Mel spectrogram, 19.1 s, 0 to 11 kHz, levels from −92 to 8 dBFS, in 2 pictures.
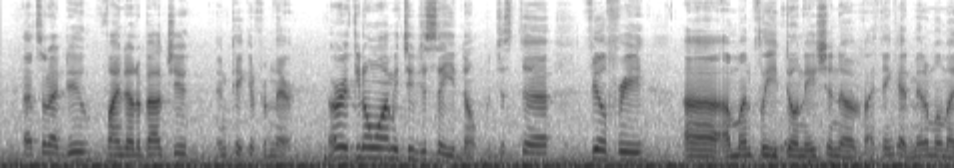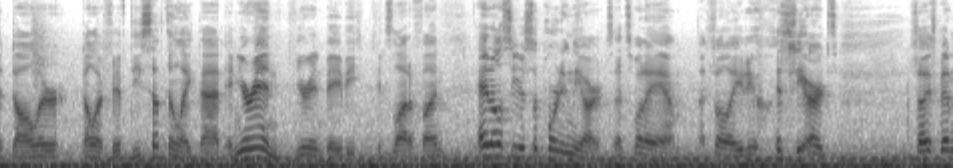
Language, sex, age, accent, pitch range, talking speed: English, male, 30-49, American, 65-75 Hz, 240 wpm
